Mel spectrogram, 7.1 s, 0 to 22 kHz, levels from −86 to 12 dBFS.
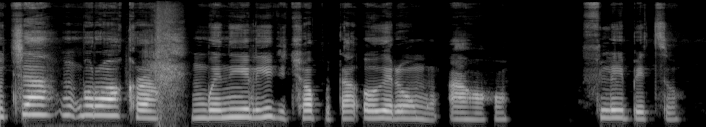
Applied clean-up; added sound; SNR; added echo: none; Sneeze; 16 dB; none.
